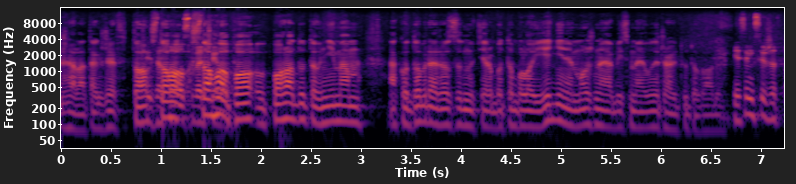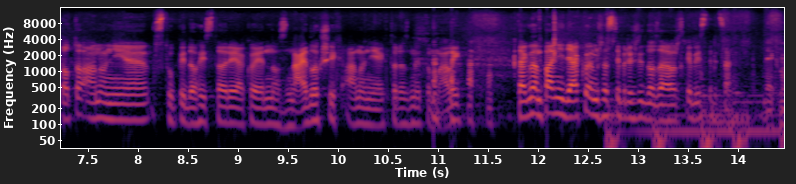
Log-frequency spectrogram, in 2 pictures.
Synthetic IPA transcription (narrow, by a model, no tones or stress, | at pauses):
rʒalat̪aɡʒɛt̪ɔsɔɦɔst̪ɦɔpɔpɔɦlad̪ut̪ɔʋɲiːmam | akɔd̪ɔbɾɛːɾɔzɦɔd̪nucɪɛlɛbɔt̪ɔbɔlɔjɛɟinɛːmɔʒnɛːabizmɛud̪rʒalit̪uːt̪ɔʋla̰ːd̪umisliːmsiʒɛt̪ɔt̪ɔʔaːnɔɲɪɛfst̪uːpid̪ɔɦist̪ɔːɾiɛakɔjɛd̪nɔzna̰jd̪l̩ˠxʃiːɣa̰ːnɔɲɪɛkt̪ɔɾɛːzmɛt̪uma̰li | t̪aɡʋaːmpaːɲiɟakujɛmʒɛscɛpɾiʃ̬lid̪ɔzaːɦɔɾskɛjbist̪ɾit͡sɛ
